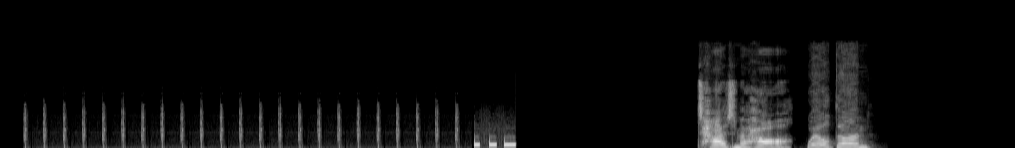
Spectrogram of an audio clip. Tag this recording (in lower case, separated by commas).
speech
